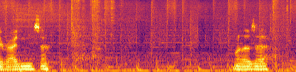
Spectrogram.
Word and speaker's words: Raiden: with Mortal Kombat and apparently that's the only place you would ever pronounce it Raiden is from Mortal Kombat. Apparently, it's always pronounced Ryden for everything else. Um, probably most famously Middle Gear Solid, but I've heard it from other things too where they say Ryden.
